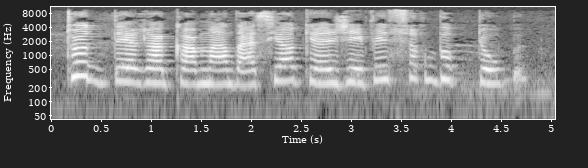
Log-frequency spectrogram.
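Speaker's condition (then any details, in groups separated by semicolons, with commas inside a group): Ataxia; degenerative; physiotherapy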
